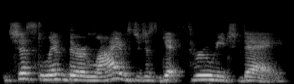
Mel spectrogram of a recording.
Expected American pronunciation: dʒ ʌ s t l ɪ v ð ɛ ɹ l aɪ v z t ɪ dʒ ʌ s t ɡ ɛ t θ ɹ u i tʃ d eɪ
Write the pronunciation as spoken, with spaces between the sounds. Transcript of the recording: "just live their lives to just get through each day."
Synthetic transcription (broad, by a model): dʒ ʌ s t l ɪ v ð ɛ ɹ l aɪ v z t ɪ dʒ ʌ s ɡ ɛ t θ ɹ u i tʃ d eɪ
